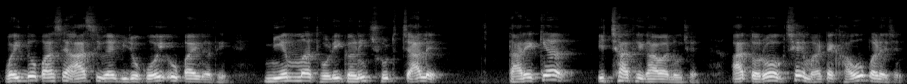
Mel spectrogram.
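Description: A man's voice: on the high side, moderate pace, natural voice. Man playing an urging king in a storybook, earnest, muffled sound. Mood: pleading. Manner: earnest, persuading. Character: pleading king, anxious for his friend.

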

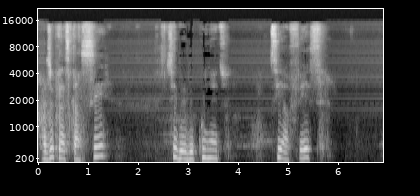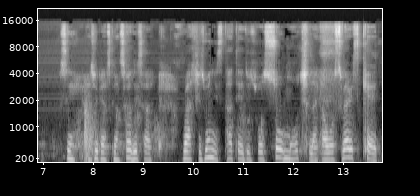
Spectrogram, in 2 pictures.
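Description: A woman's voice: medium pitch, slow pace, pauses often, warm tone, slight background noise, rough recording. A young woman talking casually to camera at home, rambling with restarts and pidgin asides. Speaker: vlogger mother. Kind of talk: casual vlog talk to camera. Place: home, indoors.

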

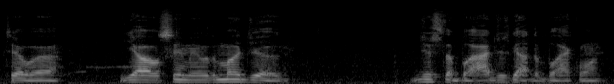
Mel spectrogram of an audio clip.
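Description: A young man with a dip in his lower lip, casually rambling through a review from a small shed, recorded on a propped-up phone. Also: steady tone, unhurried, sharp tone, a little hiss or hum. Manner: laid-back, repetitive, plain country speech. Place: small open shed, rain outside. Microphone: phone propped on a door.

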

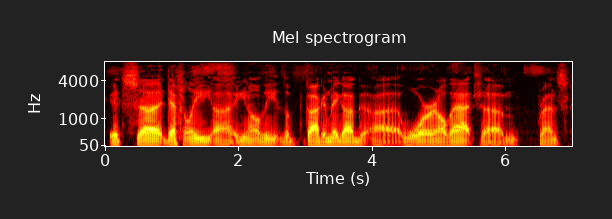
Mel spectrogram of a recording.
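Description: Still getting his voice back, a pastor hosts a podcast where he reads scripture and offers a live prayer update, halting with lots of fillers and restarts and urging listeners earnestly to repent. His deep voice is creaky and darkish, captured on a cell phone in a small home studio room with no room sound.

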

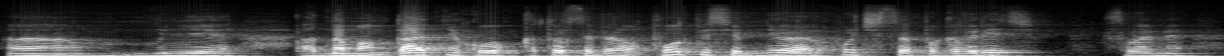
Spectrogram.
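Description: A man in his sixties, a candidate answering interview questions in a measured storytelling way, often pausing with fillers. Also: medium pitch, dark tone, reverberant. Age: 60s. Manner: measured, storytelling, frequent hesitations. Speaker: election candidate. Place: small bright studio.

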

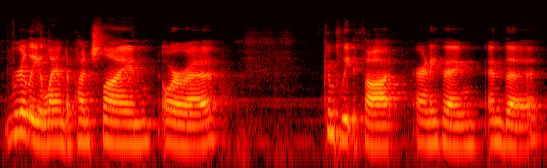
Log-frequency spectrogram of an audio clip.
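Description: Holding the camera at arm's length, a woman in her thirties vlogs casually from her kitchen and dining room at home, talking in a playful, gushing manner. She has a lowish, fairly bright voice with a steady tone and measured pace, and the indoor sound is roomy with light background noise.

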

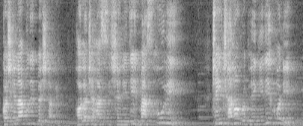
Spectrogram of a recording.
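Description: A man preaching a sermon in a church, impassioned and rising to near shouts at times. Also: sits high, reverberant, recorded from a distance, faint music behind. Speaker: pastor.

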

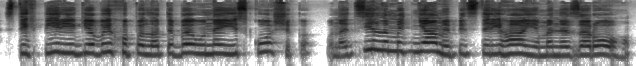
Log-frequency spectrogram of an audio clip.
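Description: A woman voicing a loving, anxious mother duck who cries out in a high voice. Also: fairly even intonation, fairly quick, natural voice.

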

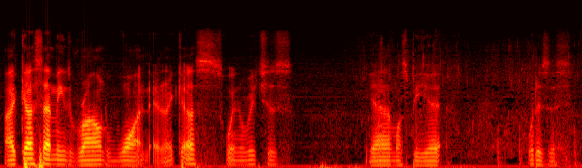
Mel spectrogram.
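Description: A young man cursing and complaining through his own live gameplay commentary, swinging from mutters to yells. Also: on the low side, little pitch movement, takes it slowly, vocal fry, a little hiss or hum. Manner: cursing, frustrated, swings between muttering and yelling. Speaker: gamer.

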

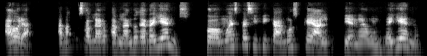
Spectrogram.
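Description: Man, language teacher, fairly high voice, explanatory. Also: fairly bright tone. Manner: explanatory, slows down to spell out words. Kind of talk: live language lesson.

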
